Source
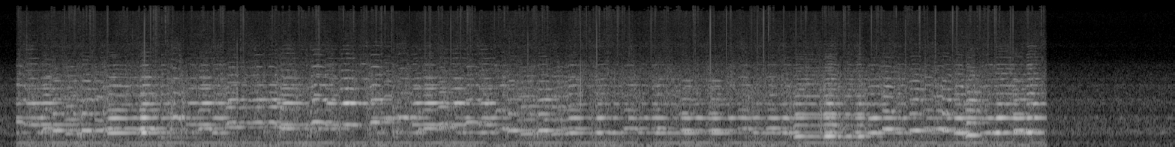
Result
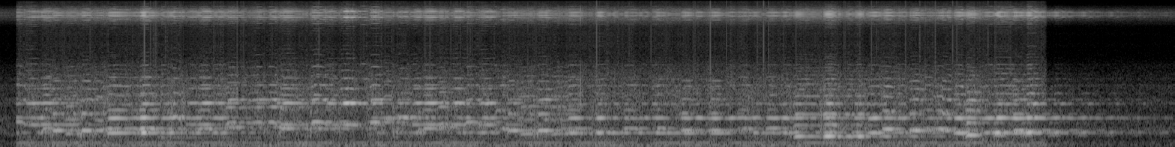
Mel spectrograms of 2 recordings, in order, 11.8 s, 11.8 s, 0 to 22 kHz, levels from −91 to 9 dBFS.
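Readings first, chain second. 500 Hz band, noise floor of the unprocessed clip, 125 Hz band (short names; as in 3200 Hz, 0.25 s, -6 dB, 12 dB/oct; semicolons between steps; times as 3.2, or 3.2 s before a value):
-4.0 dB, -51 dBFS, -5.5 dB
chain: dark delay 0.274 s, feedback 53%, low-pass 1600 Hz, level -12 dB; careless resampling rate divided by 3×, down none, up zero stuff; gain -4.5 dB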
